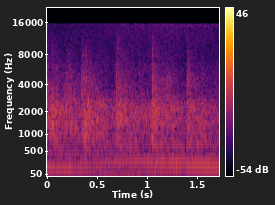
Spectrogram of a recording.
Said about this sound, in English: Clap your 2 hands for Jesus.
